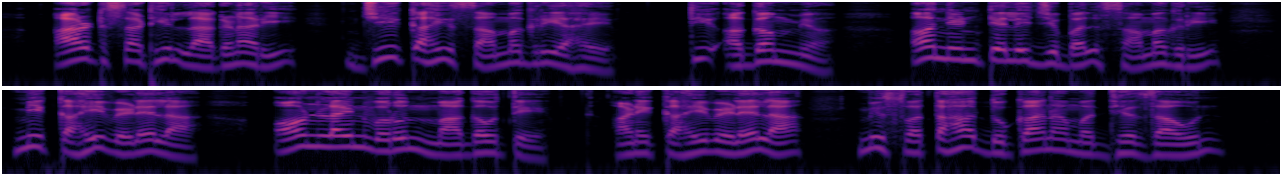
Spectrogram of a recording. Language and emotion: Marathi, neutral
